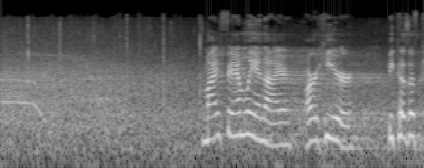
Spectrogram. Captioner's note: cheering and applause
